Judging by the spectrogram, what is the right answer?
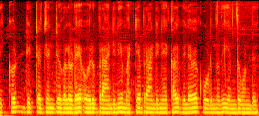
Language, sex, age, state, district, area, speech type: Malayalam, male, 30-45, Kerala, Kozhikode, urban, read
